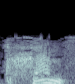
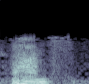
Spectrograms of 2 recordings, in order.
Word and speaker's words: Ганс: слід передавати через г вимова Ханс хельмут хофман йоханесбург у російській мові виправдана бо там немає фрикативного г є лише Ґ і х а у мові українській вимова Ґ або х на місці г суперечить здоровому глуздові це майже те саме що замість голова гриб глина казати голова гриб глина або холова хрип хлина Отже Ганс Гельмут Гофман йоганесбург тут можлива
